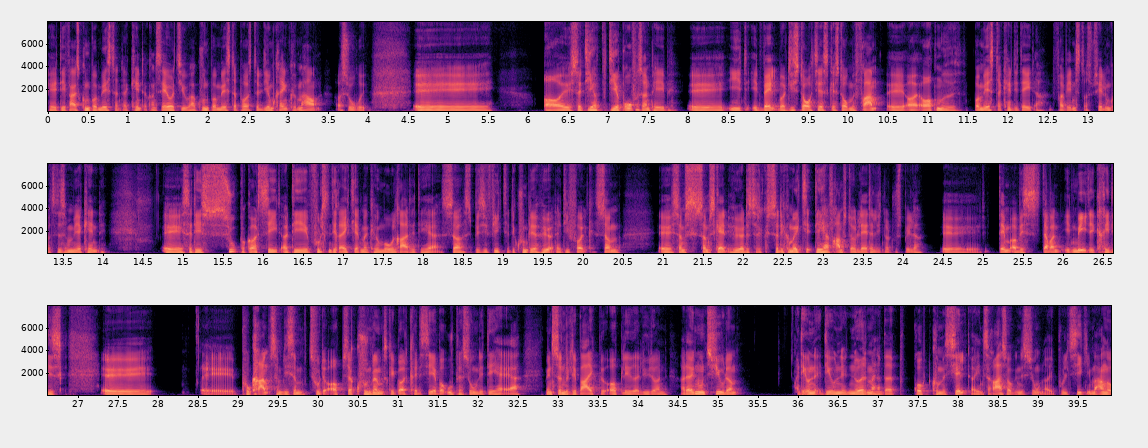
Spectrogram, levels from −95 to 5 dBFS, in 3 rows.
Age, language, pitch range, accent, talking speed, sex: 30-49, Danish, 90-110 Hz, native, 255 wpm, male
